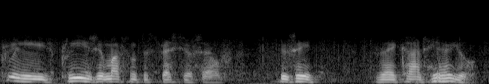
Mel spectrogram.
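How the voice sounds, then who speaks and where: An actor playing a mild, polite dead husband, reassuring and resigned, in an old-time radio drama. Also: male voice, medium pitch, unhurried, lightly acted. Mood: apologetic. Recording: noisy, narrow-band old radio recording.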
